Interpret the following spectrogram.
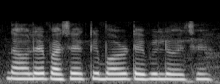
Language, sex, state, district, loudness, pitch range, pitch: Bengali, female, West Bengal, Cooch Behar, -10 LUFS, 245-255 Hz, 250 Hz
